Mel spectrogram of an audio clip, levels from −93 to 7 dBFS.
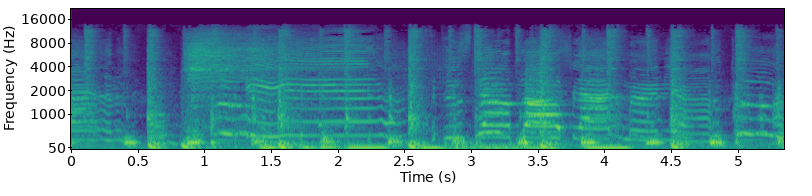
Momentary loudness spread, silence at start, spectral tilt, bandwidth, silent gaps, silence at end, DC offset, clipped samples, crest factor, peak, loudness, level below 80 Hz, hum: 7 LU; 0 s; -5.5 dB/octave; 13.5 kHz; none; 0 s; under 0.1%; under 0.1%; 18 dB; 0 dBFS; -19 LUFS; -24 dBFS; none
